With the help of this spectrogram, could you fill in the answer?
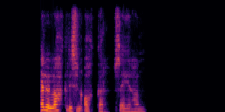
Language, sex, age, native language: Icelandic, female, 40-49, Icelandic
